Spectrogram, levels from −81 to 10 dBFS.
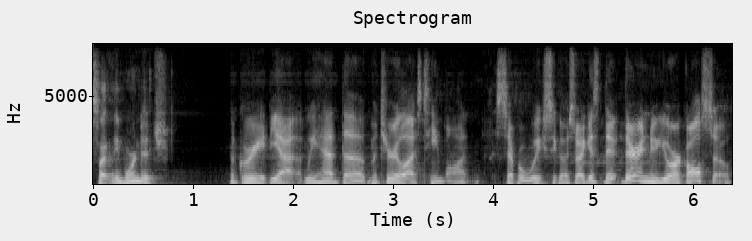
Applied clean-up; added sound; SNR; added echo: neural separator model SepFormer DNS4.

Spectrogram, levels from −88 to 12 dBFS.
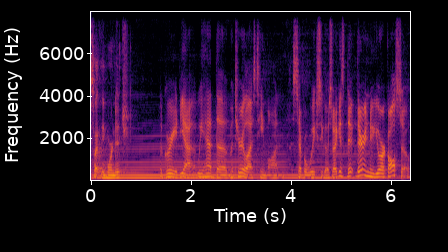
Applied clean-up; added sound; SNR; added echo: none; Bowed string instrument; 6 dB; reverberation time 1.4 s.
